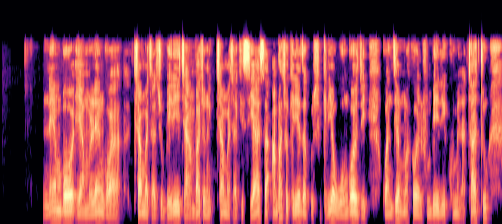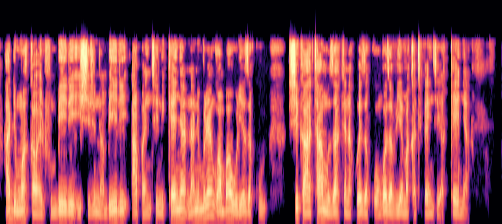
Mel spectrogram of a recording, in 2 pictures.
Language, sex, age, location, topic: Swahili, male, 25-35, Kisii, government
